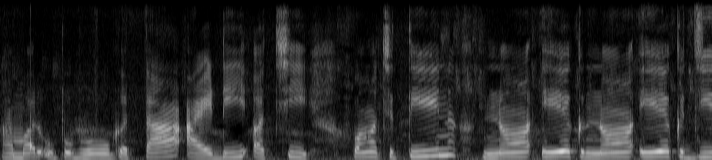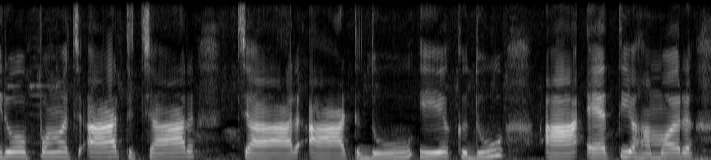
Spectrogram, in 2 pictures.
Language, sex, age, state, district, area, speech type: Maithili, female, 18-30, Bihar, Araria, urban, read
